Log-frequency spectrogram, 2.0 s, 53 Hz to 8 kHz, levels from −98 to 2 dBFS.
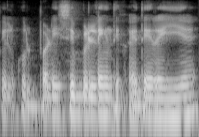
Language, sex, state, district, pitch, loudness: Hindi, male, Uttar Pradesh, Shamli, 115 Hz, -19 LUFS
